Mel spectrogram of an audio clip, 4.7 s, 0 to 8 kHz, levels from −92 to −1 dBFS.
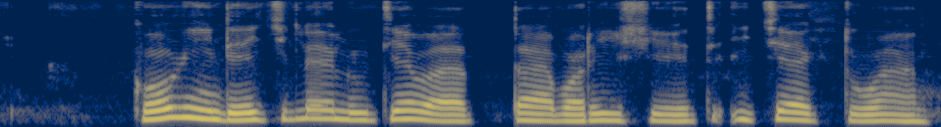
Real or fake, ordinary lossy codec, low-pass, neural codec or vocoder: fake; none; none; codec, 16 kHz, 8 kbps, FunCodec, trained on LibriTTS, 25 frames a second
